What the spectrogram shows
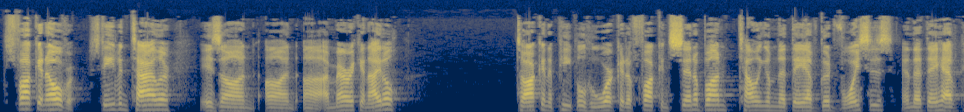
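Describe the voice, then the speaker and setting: A man's voice: on the high side, bright, forceful tone. Profane ranting man with a Boston accent. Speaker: podcast host. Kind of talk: solo podcast rant.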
